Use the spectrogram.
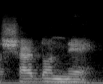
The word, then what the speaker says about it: chardonnay: a índia pinoar xardoné se escreve chardonnay mas se fala xardoné tá então eu sirvo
